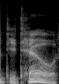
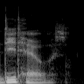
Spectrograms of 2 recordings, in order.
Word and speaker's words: detail: 那我可以跟我的好朋友或者闺蜜什么的，什么都能说，对吧？I can talk to him or her everything in details，任何细节，everything in details，在细节里面，注意这个 detail 的发音。很多人会说 details，是吧？重音往前靠，in details。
